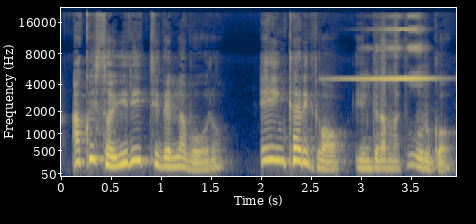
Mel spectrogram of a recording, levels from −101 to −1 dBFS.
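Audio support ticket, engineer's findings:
Rising pure tone at 4.6 kHz from 2.58 s, just after "diritti del lavoro e". Swells over under a second to a few dB above the speech and holds to the end. Loudspeaker feedback squeal: mic picking up its own speaker, loop gain above unity at 4.6 kHz.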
